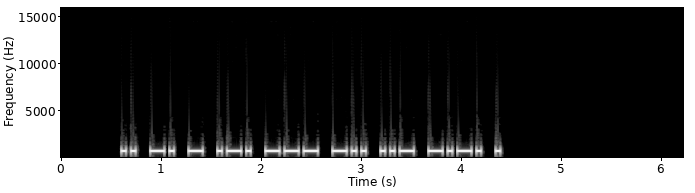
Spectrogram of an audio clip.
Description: Morse code, heard as a keyed tone, about 25 wpm, 700 Hz. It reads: INTRODUCE
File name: practice / 25wpm / 9 Letter Words - First 3 Letters Given - 25wpm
